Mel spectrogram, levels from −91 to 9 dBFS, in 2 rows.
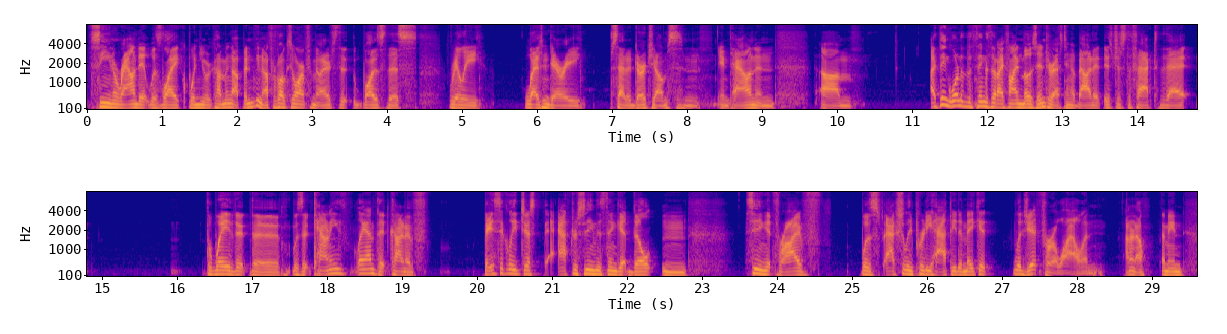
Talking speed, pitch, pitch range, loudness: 180 wpm, 115 Hz, 105-135 Hz, -19 LUFS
